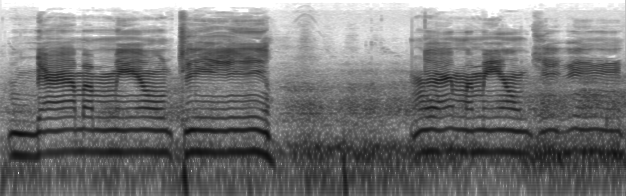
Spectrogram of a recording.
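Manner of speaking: slow, drawn-out chamomile tea; ad slogan voice. Shown as a demonstration. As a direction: purr the slogan like an ad. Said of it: "That's the, uh, slogan now".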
